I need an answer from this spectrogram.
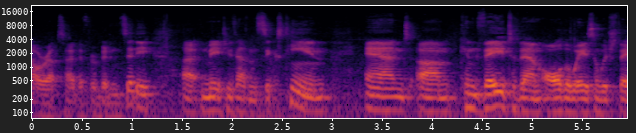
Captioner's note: none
